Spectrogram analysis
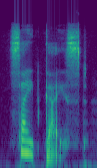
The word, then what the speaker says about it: Zeitgeist: However, because it's at the end of the word instead of the beginning, it stays a standard ST sound. When we put those pieces together, we get the accurate pronunciation, Zeitgeist.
